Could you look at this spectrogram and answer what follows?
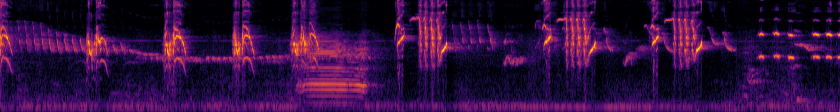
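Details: White-rumped shama described as a fighter with a champion's temperament: a long steady whistle punctuated by sharp high chirps, a harsh rasping note midway, then rapid chattering phrases and ringing high notes; a low hum runs throughout.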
